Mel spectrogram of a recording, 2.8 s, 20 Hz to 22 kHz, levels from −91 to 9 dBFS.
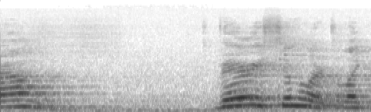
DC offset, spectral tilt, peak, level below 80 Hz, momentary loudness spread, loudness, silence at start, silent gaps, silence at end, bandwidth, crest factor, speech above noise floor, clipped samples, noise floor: under 0.1%; -7 dB/octave; -6 dBFS; -54 dBFS; 16 LU; -21 LUFS; 0 s; none; 0 s; 11.5 kHz; 18 dB; 26 dB; under 0.1%; -47 dBFS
